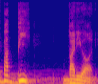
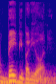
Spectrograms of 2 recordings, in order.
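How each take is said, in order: First: The first name has an open 'ah' vowel. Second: The first name sounds like English 'baby'. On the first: This is the name's proper form. The speaker calls it right. "o correto é Babi Barione" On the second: This is the form many people use. The speaker calls it wrong. "Eles usam Baby Barione"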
